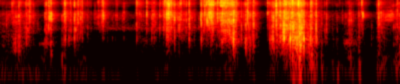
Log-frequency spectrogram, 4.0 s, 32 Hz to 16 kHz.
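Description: Foil wrapper of a 2022 Topps Series 2 baseball card pack crinkling as it is handled and torn open. The loudest tearing comes about two to three seconds in.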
